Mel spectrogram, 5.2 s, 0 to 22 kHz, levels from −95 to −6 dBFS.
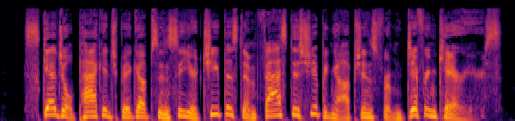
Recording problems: none

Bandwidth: 15.5 kHz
